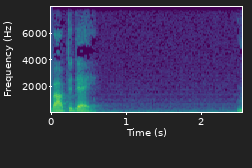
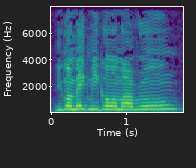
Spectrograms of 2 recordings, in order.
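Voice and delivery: put-on higher, whiny childlike plea; lightly voiced pleading child; childish demons; 6 semitones higher than usual. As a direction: play the demons as whining kids. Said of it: "talked to them like children".

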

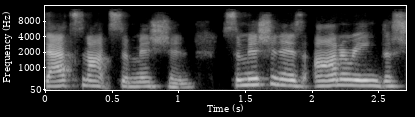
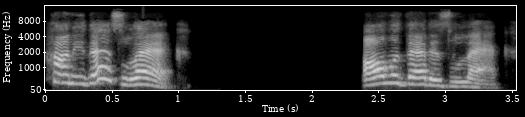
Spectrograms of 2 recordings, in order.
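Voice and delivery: higher and louder, preacher's call; emphatic exclaim; 6 semitones higher, 5 dB louder than usual. Acted. Preacher calling out to congregation, loud and high. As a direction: hit it hard, honey.

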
